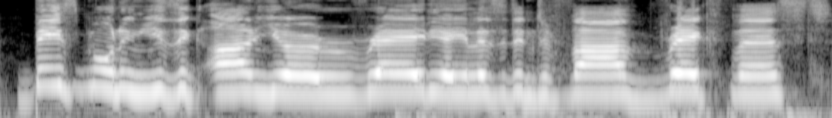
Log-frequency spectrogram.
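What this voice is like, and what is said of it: Whiny East Coast kid voice. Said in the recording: “You literally made me sound like a whiny kid from the East Coast.”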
